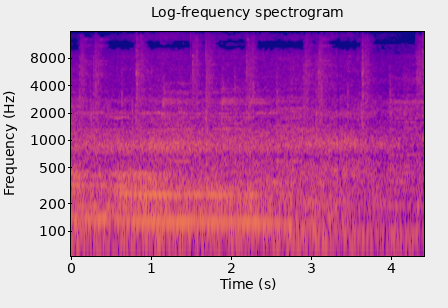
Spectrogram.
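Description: Road traffic at a street intersection: a vehicle engine's steady hum that fades out about three seconds in, over background music.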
